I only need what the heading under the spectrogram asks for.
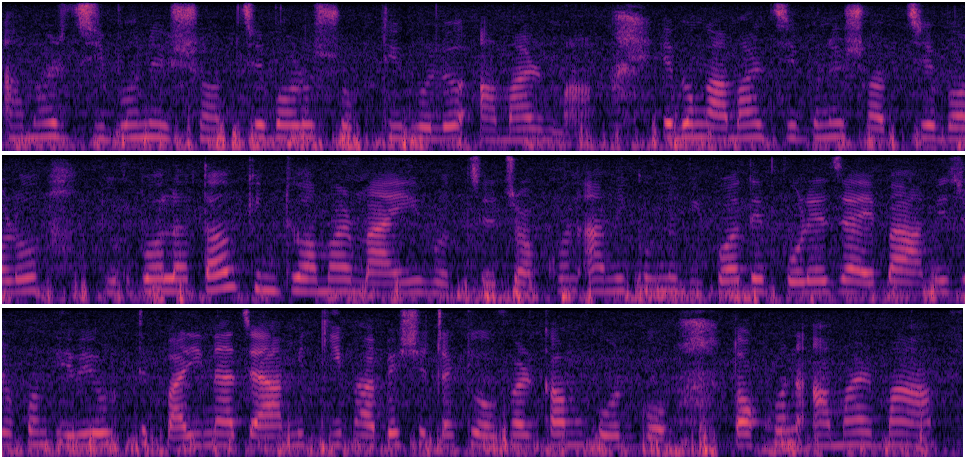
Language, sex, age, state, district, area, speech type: Bengali, female, 45-60, West Bengal, Purulia, urban, spontaneous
